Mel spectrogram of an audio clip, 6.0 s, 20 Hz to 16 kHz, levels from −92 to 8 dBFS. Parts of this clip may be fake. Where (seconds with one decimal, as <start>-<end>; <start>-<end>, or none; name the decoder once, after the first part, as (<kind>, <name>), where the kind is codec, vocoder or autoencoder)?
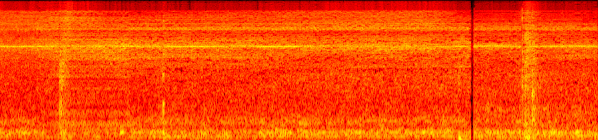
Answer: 0.5-1.3 (autoencoder, DAC-VAE)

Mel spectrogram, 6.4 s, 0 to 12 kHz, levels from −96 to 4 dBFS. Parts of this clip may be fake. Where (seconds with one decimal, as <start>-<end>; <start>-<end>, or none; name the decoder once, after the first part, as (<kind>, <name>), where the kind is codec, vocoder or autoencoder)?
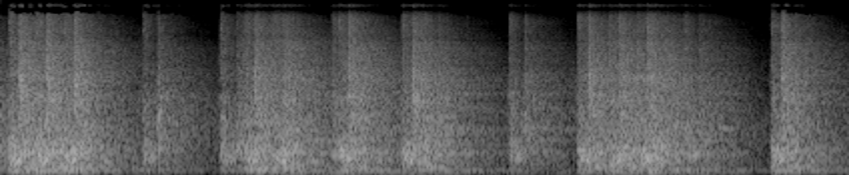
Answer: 1.8-5.6 (autoencoder, DAC-VAE)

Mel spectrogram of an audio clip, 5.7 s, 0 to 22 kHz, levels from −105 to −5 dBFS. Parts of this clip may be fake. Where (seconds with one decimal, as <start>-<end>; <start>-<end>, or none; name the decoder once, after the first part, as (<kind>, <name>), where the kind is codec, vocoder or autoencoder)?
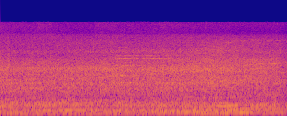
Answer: none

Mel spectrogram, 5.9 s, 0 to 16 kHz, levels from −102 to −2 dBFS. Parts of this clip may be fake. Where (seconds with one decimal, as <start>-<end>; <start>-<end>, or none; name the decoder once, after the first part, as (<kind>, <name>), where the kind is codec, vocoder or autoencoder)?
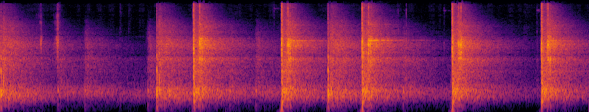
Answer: none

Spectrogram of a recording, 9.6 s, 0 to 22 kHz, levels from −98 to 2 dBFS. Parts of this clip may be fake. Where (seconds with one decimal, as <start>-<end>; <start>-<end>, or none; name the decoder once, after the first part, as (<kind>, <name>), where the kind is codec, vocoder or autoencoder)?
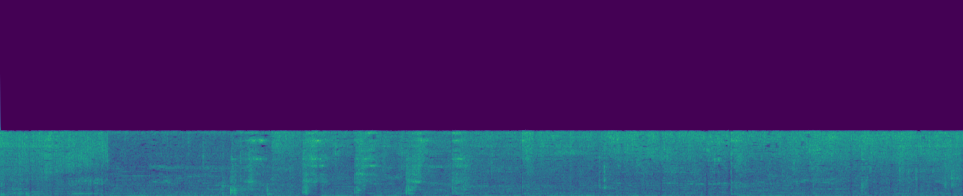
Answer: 0.0-0.6 (autoencoder, DAC-VAE); 2.5-5.9; 9.0-9.6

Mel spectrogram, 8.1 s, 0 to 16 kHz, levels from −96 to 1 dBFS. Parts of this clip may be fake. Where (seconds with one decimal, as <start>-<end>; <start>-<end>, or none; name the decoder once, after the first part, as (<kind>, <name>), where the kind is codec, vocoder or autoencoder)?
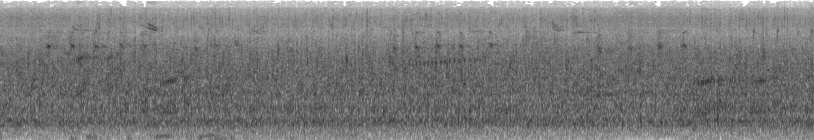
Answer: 0.0-0.7 (autoencoder, DAC-VAE); 6.1-6.8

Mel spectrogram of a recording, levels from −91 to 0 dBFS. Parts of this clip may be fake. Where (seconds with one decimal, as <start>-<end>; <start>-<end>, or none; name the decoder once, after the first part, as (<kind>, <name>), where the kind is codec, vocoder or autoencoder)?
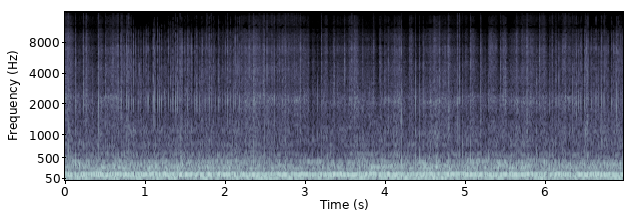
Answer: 0.0-0.7 (autoencoder, DAC-VAE); 2.2-6.4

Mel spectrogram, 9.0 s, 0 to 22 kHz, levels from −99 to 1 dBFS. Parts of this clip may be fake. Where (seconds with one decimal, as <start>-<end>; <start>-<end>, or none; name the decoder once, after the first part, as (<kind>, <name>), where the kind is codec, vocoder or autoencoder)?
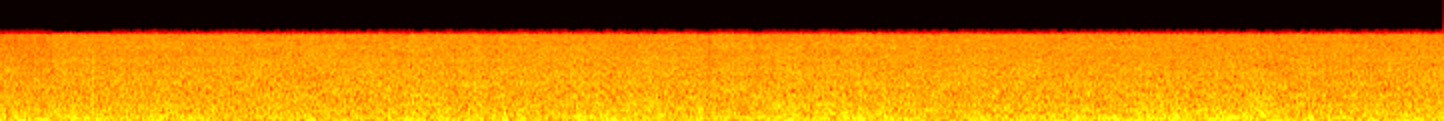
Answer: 0.0-9.0 (autoencoder, DAC-VAE)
